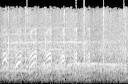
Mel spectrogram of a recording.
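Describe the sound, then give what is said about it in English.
A political rally crowd cheers loudly and steadily, with rising whoops and shouts at calls to arms and attack lines, layered over a dense wash of applause and clapping, no single voice standing out. “Both rallies drew enthusiastic crowds who whooped with every call to arms and cheered the many well-oiled attack lines.”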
